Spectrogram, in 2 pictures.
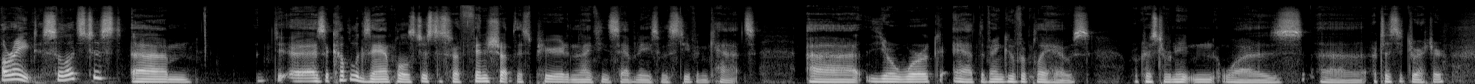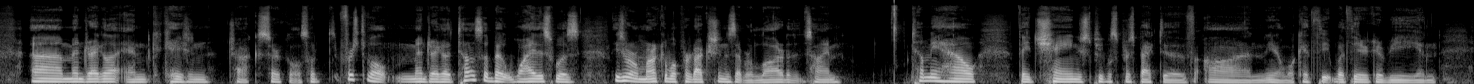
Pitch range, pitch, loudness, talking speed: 105-130 Hz, 120 Hz, -20 LUFS, 175 wpm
